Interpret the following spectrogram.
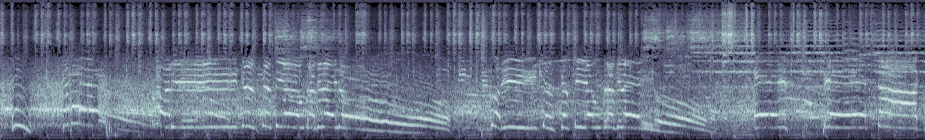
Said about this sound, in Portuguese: No gramado do Estádio dos Plátanos, as bandeiras preta e branca tremulando, o punho cerrado, o galo, o galo, o galo no coro da torcida Carijó.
